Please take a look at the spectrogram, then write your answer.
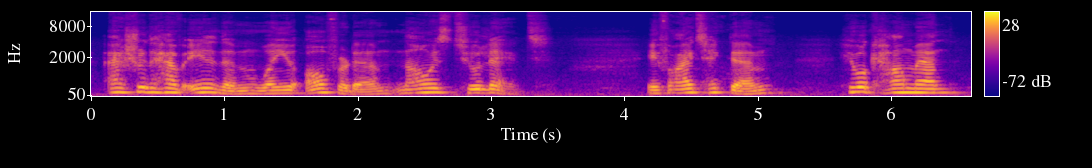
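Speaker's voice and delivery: fast, high, frightened rush; words running together. A narrator's reading. Shmuel panicking about the lieutenant, rushed and high. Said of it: "his sentence running quickly together".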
